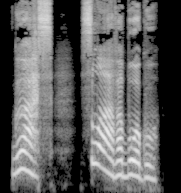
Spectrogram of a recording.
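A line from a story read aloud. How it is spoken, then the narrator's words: Exclaiming. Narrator (Russian): воскликнула Кейт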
